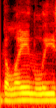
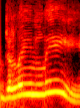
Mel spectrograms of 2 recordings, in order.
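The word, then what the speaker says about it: De Lane Lea: answered my question remember I keep saying Delaine Lee studios and I'm not sure if I'm pronouncing it right well I wasn't and he he said he said oh Delaine Lee and I'm like ah so I know I know I know how to pronounce it I didn't really ask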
